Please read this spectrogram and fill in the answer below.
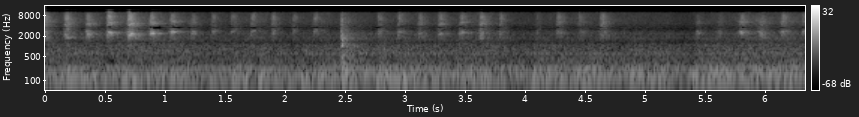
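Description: Felt-tip alcohol-marker colour lifter dabbed again and again on cardstock, making a rapid run of light ticking scratches that pauses in the middle and picks up again near the end. A steady low hum sits beneath.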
